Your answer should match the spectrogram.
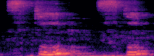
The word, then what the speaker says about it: skip: Em vez de pronunciar esse som aí de S, o brasileiro tem a tendência de colocar um I aqui no começo.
